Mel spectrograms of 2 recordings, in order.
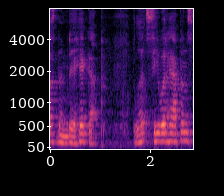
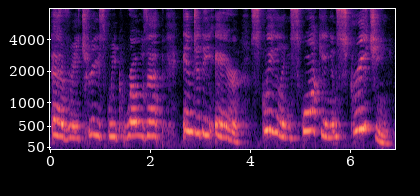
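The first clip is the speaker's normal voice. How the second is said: building excitement; 9 semitones higher, 4 dB louder than usual. A narrator's reading. Narrator builds the shrieking noise.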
